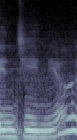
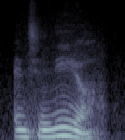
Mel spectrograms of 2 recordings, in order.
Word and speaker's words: engineer: Now that's one of the most commonly mispronounced, misstressed words, because the stress is on second syllable, engineer, engineer. You don't say engineer, you say engineer, all right?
